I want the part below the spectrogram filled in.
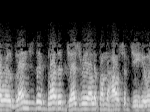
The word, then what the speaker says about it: Jezreel: And we should pronounce that Jezreel, because the L is a separate syllable and means Jehovah.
